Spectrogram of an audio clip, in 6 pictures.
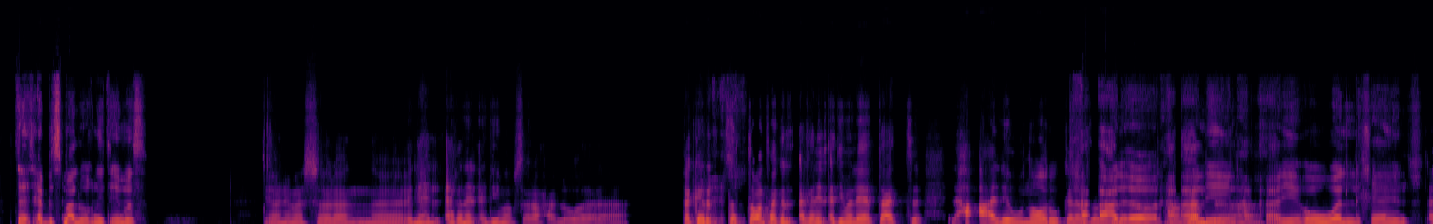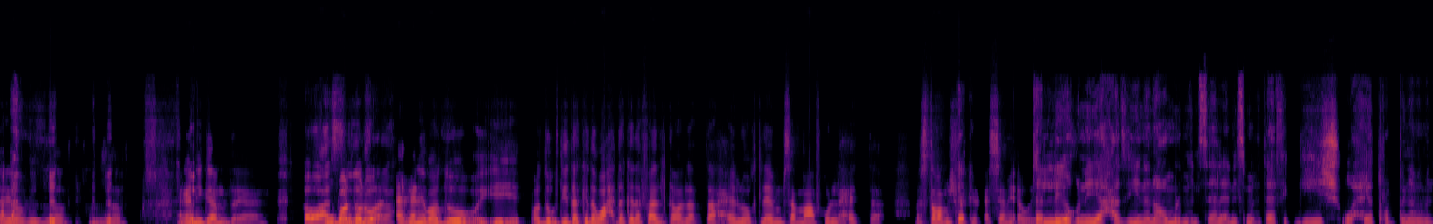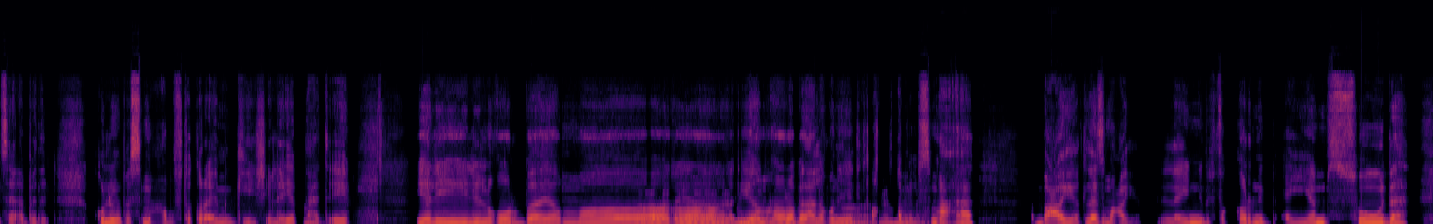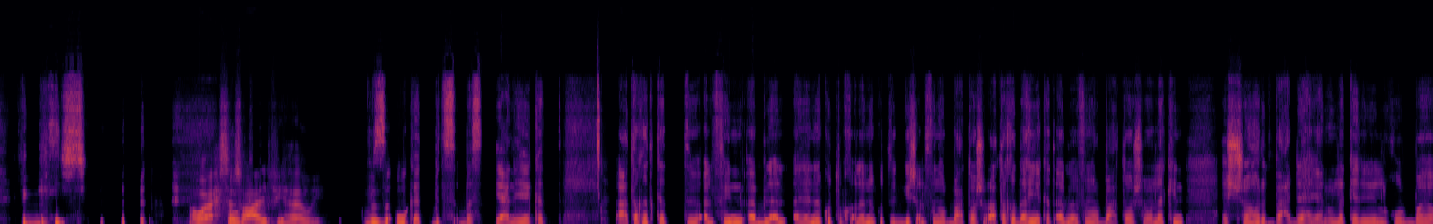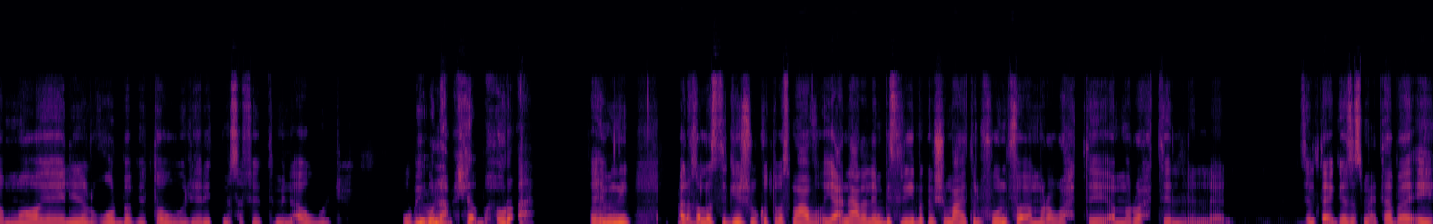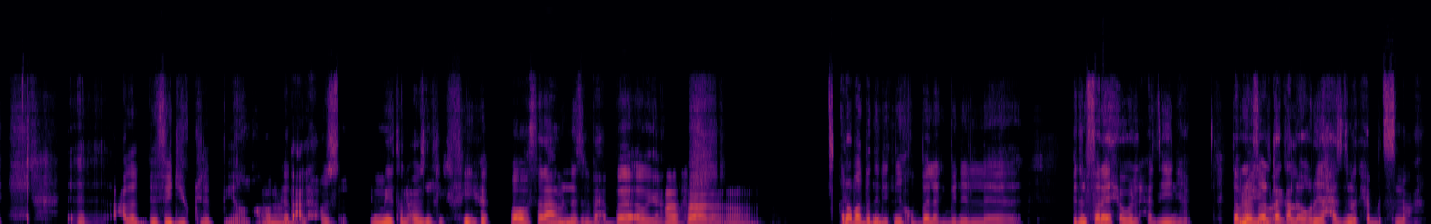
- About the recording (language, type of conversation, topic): Arabic, unstructured, إيه هي الأغنية اللي بتفكّرك بلحظة سعيدة؟
- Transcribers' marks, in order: tapping; unintelligible speech; singing: "الحق عليه الحق عليه هو اللي خان"; laugh; singing: "يا لِيل الغُربة يا امآيا"; laughing while speaking: "في الجيش"; laugh; tsk; in English: "الMP3"; in English: "بفيديو كليب"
